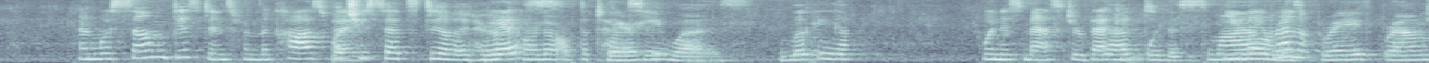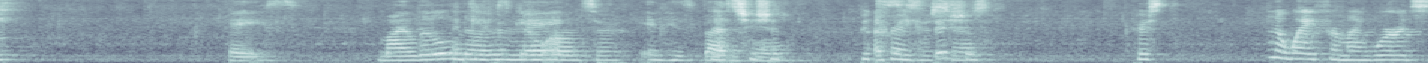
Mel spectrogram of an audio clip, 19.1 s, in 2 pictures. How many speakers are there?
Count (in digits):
3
